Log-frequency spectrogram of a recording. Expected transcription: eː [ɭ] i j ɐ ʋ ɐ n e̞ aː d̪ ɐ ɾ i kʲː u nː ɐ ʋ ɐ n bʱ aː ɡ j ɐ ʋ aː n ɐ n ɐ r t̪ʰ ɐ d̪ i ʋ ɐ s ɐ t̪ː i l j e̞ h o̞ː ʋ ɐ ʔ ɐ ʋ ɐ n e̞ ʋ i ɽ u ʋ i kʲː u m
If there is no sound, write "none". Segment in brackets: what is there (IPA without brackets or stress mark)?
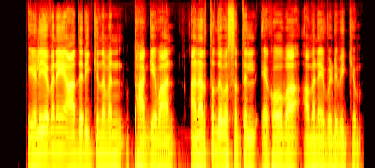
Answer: ɭ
